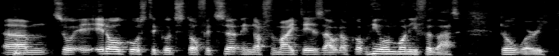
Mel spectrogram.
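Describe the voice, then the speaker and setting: A man's voice: mid-range voice, steady tone, fairly quick. A man hosting a casual football fan chat, reading out viewer comments and answering them in a blunt, matter-of-fact way. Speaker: host of a football fan live stream.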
